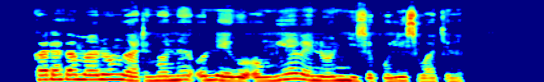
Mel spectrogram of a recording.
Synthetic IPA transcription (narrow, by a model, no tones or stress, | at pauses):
kadakamanɔŋatmanɛʔoneɡoʔoŋieβɛnoɲisepoliswat͡ʃna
